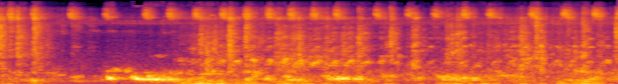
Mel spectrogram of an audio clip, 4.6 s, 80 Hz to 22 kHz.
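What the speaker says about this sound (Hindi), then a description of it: "ये 5 नंबर कबूतर है जी" A Teddy pigeon, a prized bird kept by a fancier in Islamabad, coos in low throaty bursts close by, with rustling and background noise throughout and no talking.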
